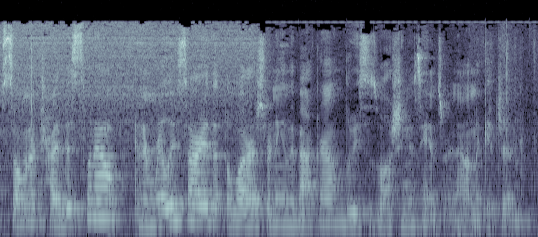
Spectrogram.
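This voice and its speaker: Ordinary pitch variation marks this woman's speech. Light background noise and audible room echo surround her. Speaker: beauty vlogger. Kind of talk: casual vlog chat. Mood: cheerful, excited. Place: home room. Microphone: camera far.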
